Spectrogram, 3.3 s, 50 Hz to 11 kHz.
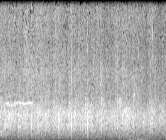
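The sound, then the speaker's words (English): A live audience at IFC 2019 bursts into applause, a dense and steady patter of clapping throughout, with a few sharper individual claps standing out above the crowd. “Welcome to IFC 2019. Can I get a woo? Yes!”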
